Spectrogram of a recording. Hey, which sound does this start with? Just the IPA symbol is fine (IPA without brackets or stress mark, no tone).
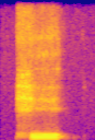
h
